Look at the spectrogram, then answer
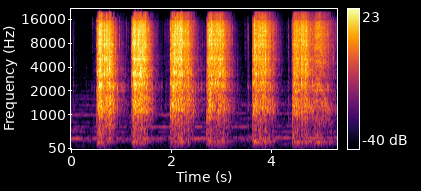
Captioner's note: food processor whirring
